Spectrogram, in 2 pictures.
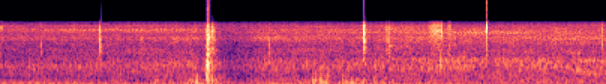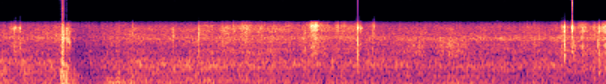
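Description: A car door thuds shut about a second and a half in, and a second knock comes about four and a half seconds in, over the steady low hum of the Ford Edge's engine idling.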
